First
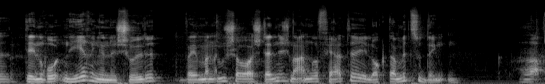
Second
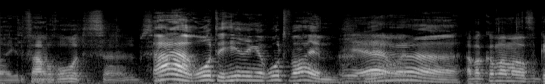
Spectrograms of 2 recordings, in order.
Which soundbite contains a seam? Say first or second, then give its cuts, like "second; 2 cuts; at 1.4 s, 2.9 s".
first; 3 cuts; at 2.2 s, 2.9 s, 3.9 s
